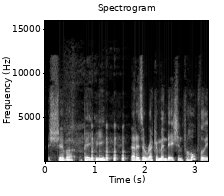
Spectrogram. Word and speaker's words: Shiva Baby: I said it was Shiva Baby, but it's Shiva Baby.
